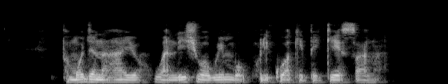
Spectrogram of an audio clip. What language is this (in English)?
Swahili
